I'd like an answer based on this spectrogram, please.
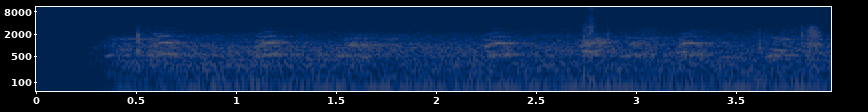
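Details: Rough Collie puppy Glamour Auksine Zvaigzde, 1.5 months old, gives short high tonal yips, about six in four seconds at irregular spacing, over a steady low background hum with a few sharp clicks.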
